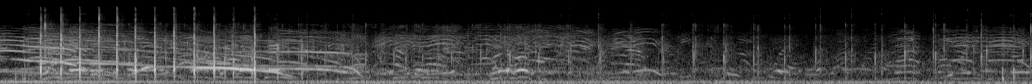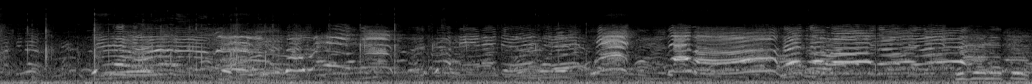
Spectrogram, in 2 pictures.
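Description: Softball spectators cheering and clapping, a quick run of hand claps with shouts in the first few seconds, then ongoing shouting and chatter from the crowd and dugout.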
